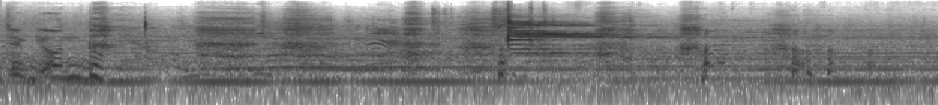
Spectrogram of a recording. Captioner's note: panting, crying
